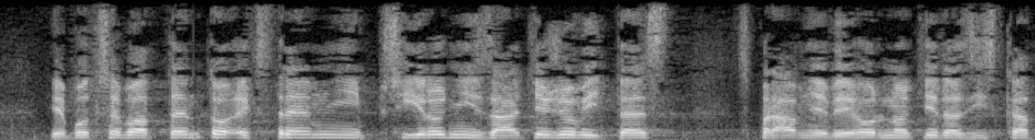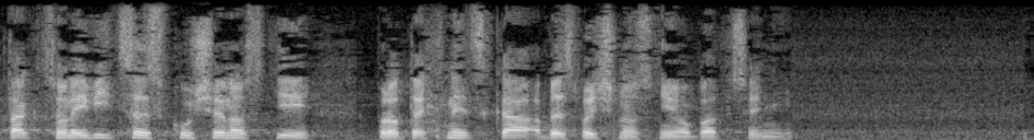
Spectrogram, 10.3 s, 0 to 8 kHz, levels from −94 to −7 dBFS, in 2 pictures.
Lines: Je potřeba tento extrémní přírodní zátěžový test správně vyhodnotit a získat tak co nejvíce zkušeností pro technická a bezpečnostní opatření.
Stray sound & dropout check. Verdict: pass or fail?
pass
